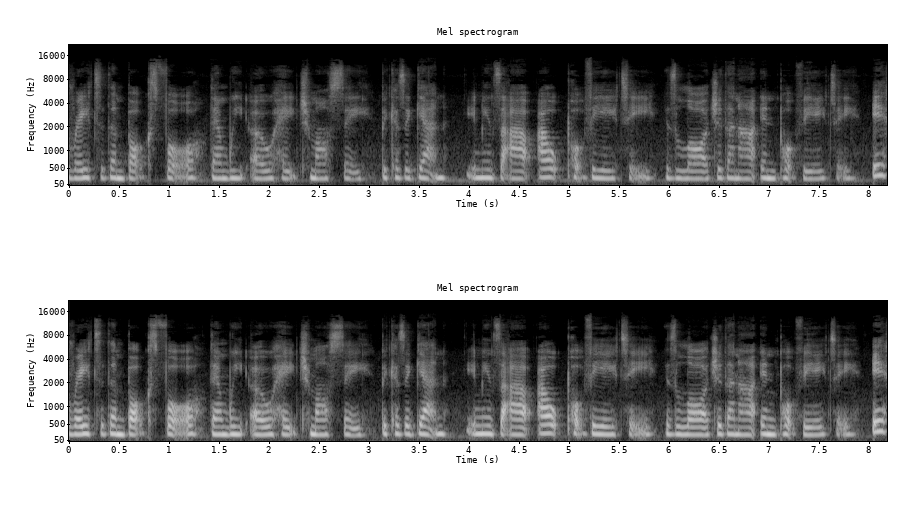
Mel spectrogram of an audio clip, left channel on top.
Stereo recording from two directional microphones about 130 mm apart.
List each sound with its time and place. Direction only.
0.0 s speech: 30° right (ahead or behind)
